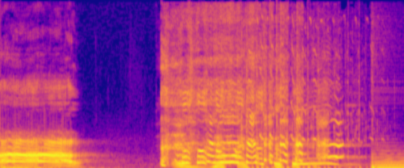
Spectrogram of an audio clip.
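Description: Cartoon character's wordless voice: a held cry that stops just under a second in, then after a short silence a run of groaning vocal sounds that slide up and down in pitch. Music starts near the end.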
